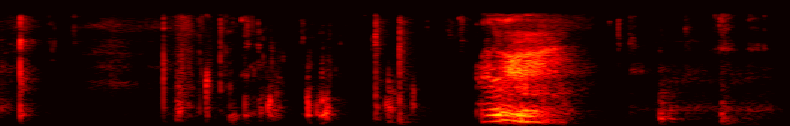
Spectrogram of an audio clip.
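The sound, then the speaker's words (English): Wet sipping and swallowing sounds as someone takes a swig of water, with small clicks and squishes, followed by a louder breathy gulp or exhale near the end, then a few quieter mouth noises. “I think, hold on, I need to get a swig of water here.”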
